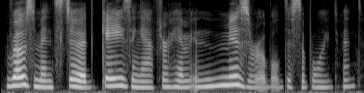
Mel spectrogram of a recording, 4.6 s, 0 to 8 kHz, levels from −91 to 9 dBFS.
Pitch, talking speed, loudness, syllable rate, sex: 215 Hz, 105 wpm, -19 LUFS, 4.1 syllables/s, female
